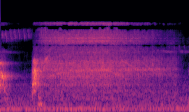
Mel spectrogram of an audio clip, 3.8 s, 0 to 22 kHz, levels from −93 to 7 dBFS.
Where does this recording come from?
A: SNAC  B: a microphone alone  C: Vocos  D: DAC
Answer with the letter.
C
